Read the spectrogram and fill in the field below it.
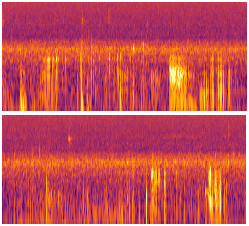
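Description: Irregular gurgling rumbles and squelches from the belly; ordinary stomach growling after a large meal.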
